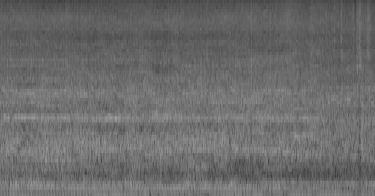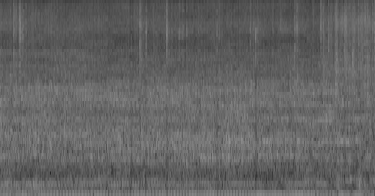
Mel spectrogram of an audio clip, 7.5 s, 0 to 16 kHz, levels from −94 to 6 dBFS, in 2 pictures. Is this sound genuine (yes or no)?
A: no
